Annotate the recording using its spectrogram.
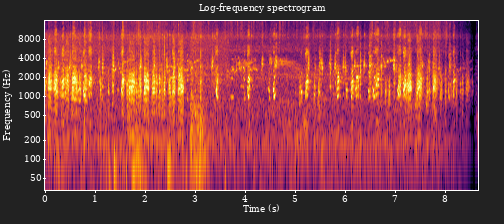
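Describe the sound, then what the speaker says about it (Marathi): Ducks and guinea fowl call repeatedly on a farm in a busy, overlapping chorus of quacks and harsh cries, fairly close, with no talking. "आपण बदक आणि गिनी फाऊल ज्यांना बरेच लोक चिनी कोंबड्या म्हणतात ह्यासुद्धा सांभाळलेल्या आहेत"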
